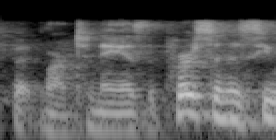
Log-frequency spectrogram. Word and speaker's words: martinet: And the reason I'm pronouncing it not Martineette, but Martinea is the person is he was a French general in the 19th century.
